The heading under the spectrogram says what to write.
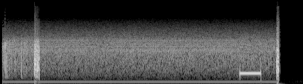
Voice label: Skywarn 146.67; Stevens Point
